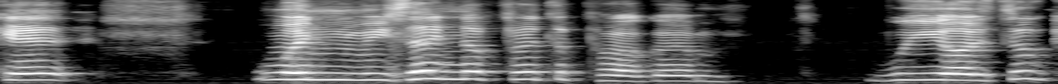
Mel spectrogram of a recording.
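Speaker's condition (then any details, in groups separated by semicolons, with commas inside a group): Cerebral palsy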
